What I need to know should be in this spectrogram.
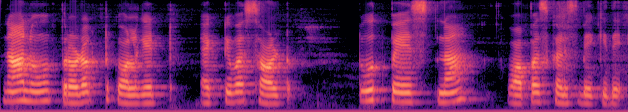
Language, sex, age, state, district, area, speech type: Kannada, female, 30-45, Karnataka, Bidar, rural, read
